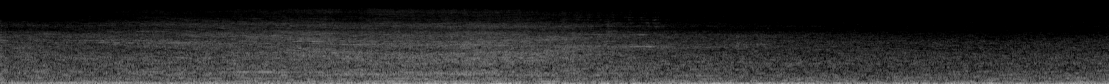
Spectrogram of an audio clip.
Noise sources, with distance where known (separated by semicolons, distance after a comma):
engine of unclear size, near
